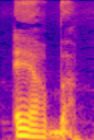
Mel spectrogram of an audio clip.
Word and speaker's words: herbe: mot en herbe alors tu vois qu'il ya un 1 h muet comme dans la hotte et après airbus il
